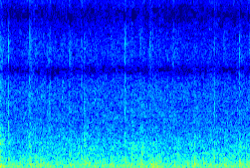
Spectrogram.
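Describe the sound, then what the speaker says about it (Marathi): Heavy rain falls without a break, a dense, even hiss of drops hitting surfaces close by. There is no talking. "हा पाऊस काय थांबायचं नावच घेत नाहीये."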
